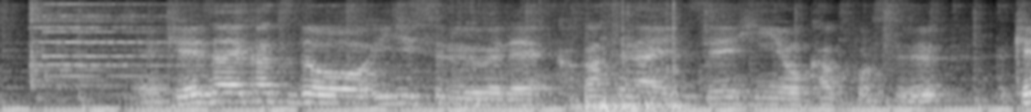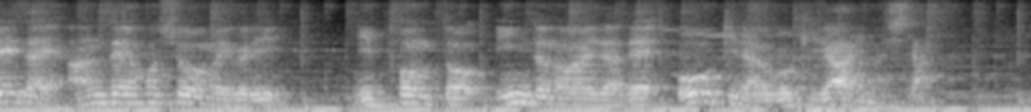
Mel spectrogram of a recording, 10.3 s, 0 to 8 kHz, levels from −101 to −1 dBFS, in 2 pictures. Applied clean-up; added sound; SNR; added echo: none; Wood / Tools; 4 dB; reverberation time 0.4 s.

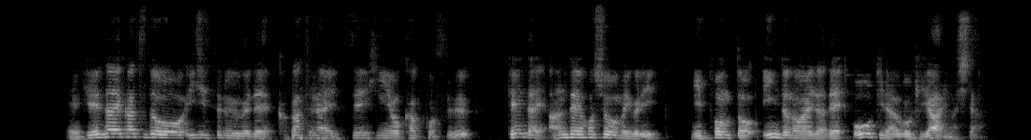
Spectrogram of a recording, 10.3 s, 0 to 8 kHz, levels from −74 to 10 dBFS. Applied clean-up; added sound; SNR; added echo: neural mask model DeepFilterNet 3.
